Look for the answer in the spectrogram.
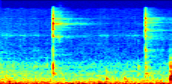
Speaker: So when an object pushes this actuator, the moment you hear the clicking sound, it means that the normally close has turned to open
